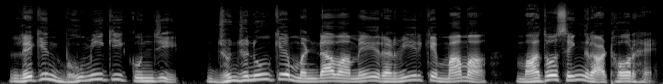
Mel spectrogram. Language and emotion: Hindi, neutral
